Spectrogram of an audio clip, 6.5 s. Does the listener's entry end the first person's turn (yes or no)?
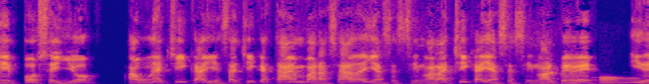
no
